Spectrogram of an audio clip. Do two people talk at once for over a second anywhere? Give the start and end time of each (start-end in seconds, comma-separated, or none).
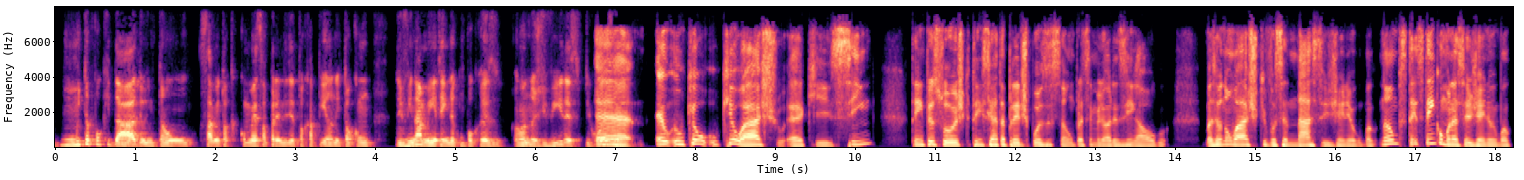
none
